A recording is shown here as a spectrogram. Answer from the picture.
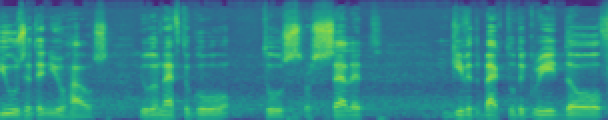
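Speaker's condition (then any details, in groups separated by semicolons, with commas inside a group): No condition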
